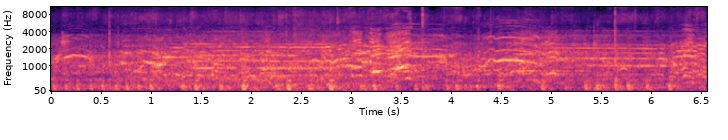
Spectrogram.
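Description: Live pitchside sound of a football match: several players and spectators shouting over one another, with no commentary.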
